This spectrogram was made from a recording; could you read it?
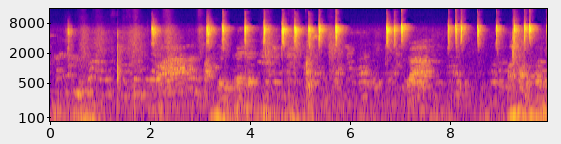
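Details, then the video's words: Javan myna singing busily, with rapid runs of sharp, high chipping notes mixed with harsher rasping phrases, in dense bursts over ten seconds with a brief gap midway; a low background hum. "KEMADE JAWA GACOR"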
